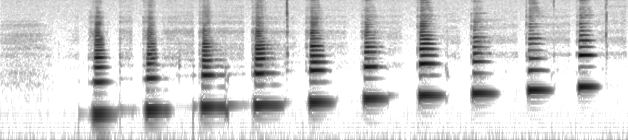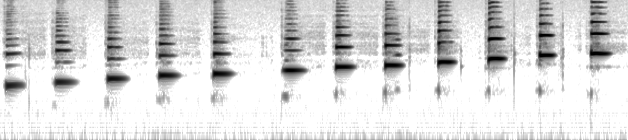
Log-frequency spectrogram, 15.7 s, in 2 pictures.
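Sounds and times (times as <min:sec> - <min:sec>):
classical B-flat clarinet: 0:01.1 - 0:10.8, 0:11.4 - 0:15.6.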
